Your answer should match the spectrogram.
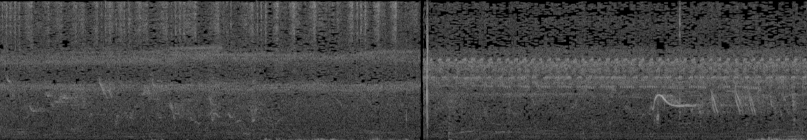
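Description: Rural outdoor ambience: small birds chirping and whistling over a steady high insect trill, with scattered low rumbles. A sharp click about four seconds in, after which the insect trill is steadier and stronger.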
